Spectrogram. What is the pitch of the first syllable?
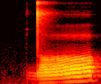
rising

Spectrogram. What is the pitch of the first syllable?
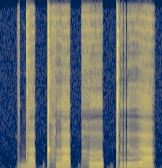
low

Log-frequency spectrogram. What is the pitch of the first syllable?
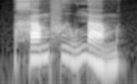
rising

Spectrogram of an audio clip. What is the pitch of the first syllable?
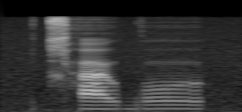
high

